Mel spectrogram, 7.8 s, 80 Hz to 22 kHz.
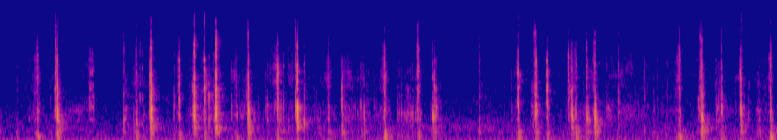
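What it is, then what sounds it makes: Bamboo computer keyboard. Fingertips and long, dark-polished nails type and tap on a full-size bamboo computer keyboard with a bamboo body, bamboo keycaps and a hollow case. About 25 quiet, crisp clicks come at an irregular pace, each dying almost instantly, with a woody mid-range tone and a faint steady low hum underneath.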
